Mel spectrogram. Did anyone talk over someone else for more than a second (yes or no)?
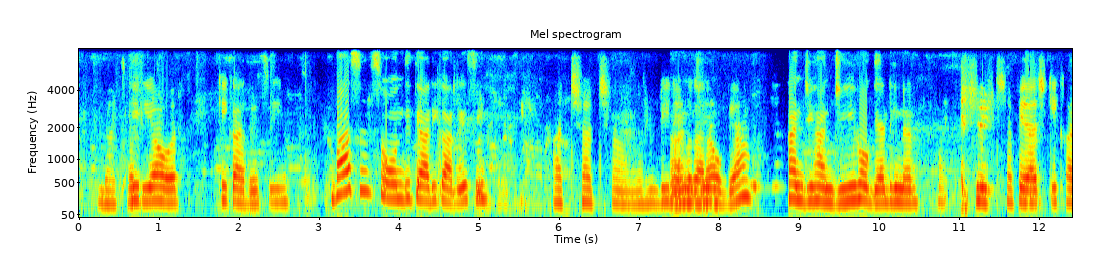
no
